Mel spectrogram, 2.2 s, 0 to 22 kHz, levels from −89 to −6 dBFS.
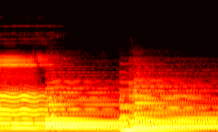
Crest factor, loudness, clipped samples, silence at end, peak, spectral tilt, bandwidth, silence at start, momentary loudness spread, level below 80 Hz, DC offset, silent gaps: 12 dB; -18 LUFS; under 0.1%; 0 s; -4 dBFS; -10.5 dB/octave; 4.2 kHz; 0 s; 3 LU; -28 dBFS; under 0.1%; none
